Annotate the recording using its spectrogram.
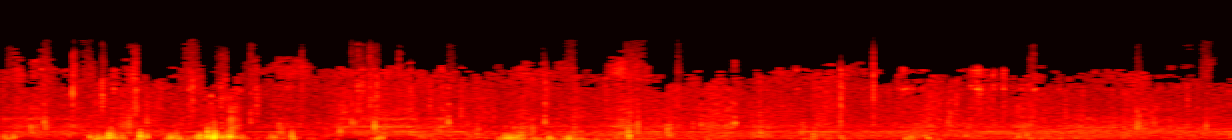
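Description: Running footfalls on asphalt with wind buffeting the microphone. A cluster of footfalls comes in the first three seconds, then the sound settles to mostly steady wind.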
